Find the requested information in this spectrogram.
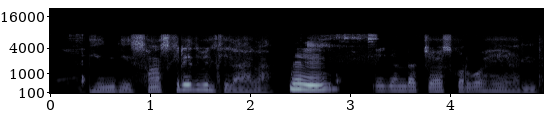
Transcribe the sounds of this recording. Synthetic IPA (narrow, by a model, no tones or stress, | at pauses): ɦind̪isãːskɾit̪bʱilt̪ʰilaːɦlaɦ | eɡəɳɖat͡ʃeskɔɾboɦeɦənd̪a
